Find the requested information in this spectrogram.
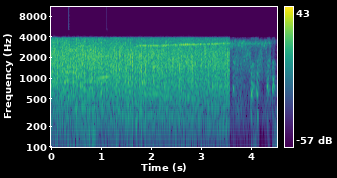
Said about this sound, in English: I love the applause and everything. It makes me feel really special.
